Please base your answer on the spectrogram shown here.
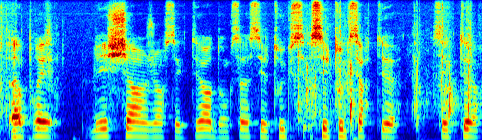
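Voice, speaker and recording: A product reviewer talking casually through an unboxing in a halting, repetitive way. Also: mid-range voice. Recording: clearly noisy with handling clicks.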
